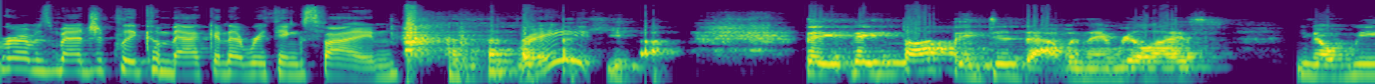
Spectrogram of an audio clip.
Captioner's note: chuckles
